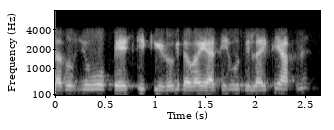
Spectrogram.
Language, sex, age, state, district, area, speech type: Hindi, male, 60+, Rajasthan, Jaipur, urban, conversation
